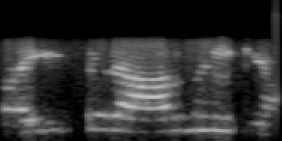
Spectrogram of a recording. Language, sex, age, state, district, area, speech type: Malayalam, female, 18-30, Kerala, Alappuzha, rural, conversation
